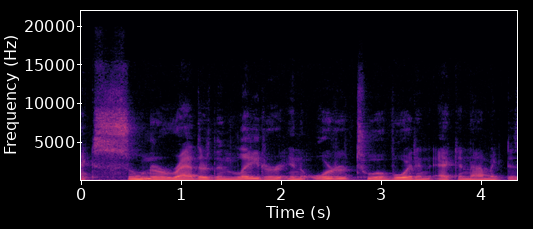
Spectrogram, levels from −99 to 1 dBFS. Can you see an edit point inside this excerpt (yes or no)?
no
